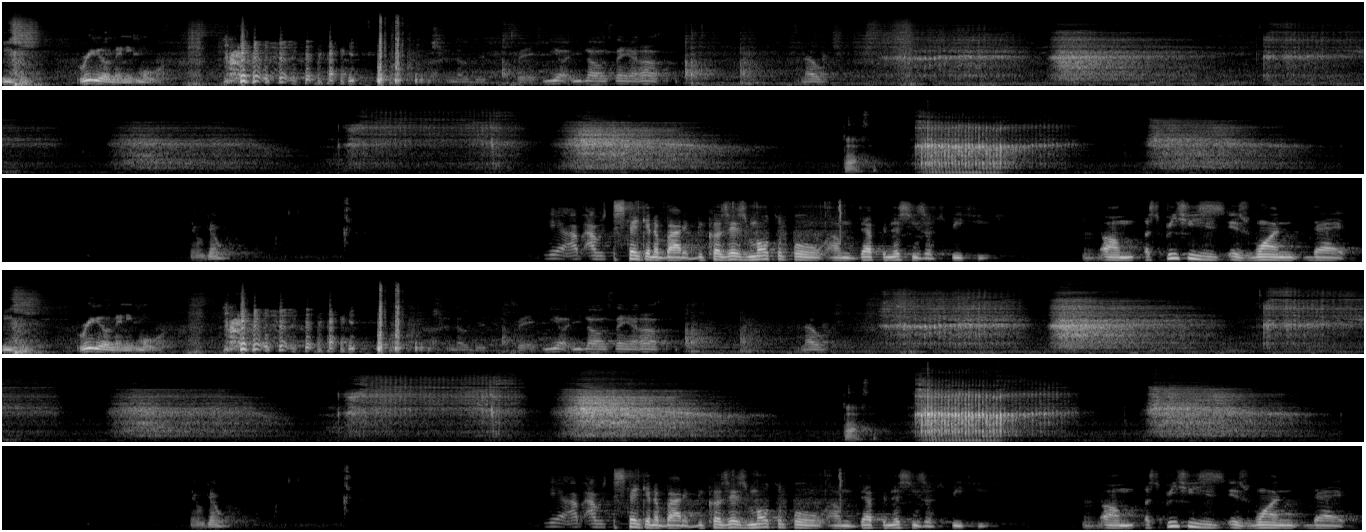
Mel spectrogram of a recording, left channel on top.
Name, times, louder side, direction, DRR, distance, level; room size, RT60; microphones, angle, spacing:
voice 1, 0.0-0.8 1.6-2.3 4.6-6.4 6.8-13.8, left 2 dB, 70° left, 4.2 m, -44 dB
voice 2, 0.7-1.6 2.2-3.8 4.1-4.8 5.1-6.7 8.0-8.3 22.0-22.3 29.1-29.5 38.0-38.3, equal, 5° right, 1.5 m, -29 dB
sound 1, 8.8-12.1 12.6-14.2 14.7-16.4 17.0-18.8 19.2-21.1 22.7-24.4 25.1-26.6, right 5 dB, 35° right, 2.1 m, -32 dB
voice 3, 32.7-37.1 38.2-40.7, left 2 dB, 20° left, 0.9 m, -26 dB
27.5 x 23.5 x 6.8 m
head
